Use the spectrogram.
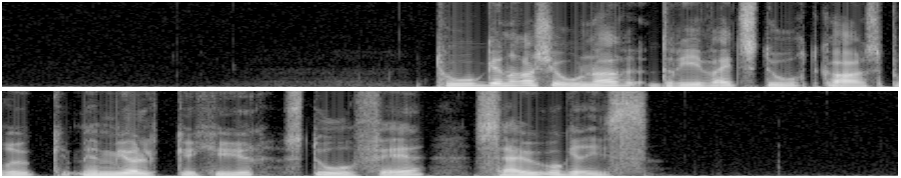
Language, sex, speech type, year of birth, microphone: Norwegian, male, read, 1952, Sennheiser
